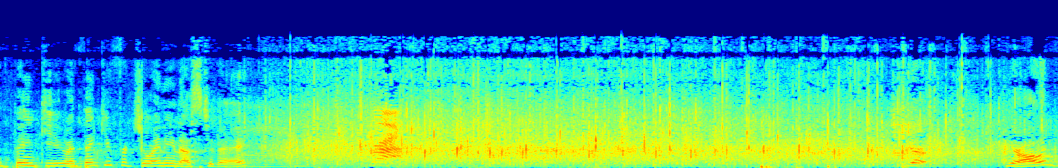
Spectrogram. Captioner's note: applause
